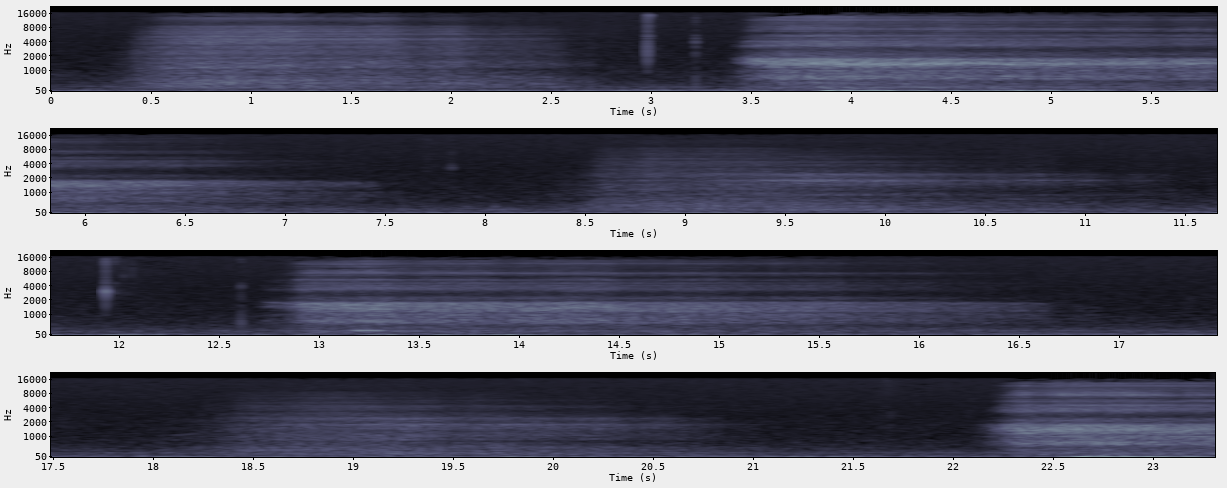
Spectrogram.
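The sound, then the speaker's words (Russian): Slow deep breaths, drawn in through the nose and let out through the mouth, come as quiet airy rushes that rise and fade in a steady cycle, repeated a few times. “Мы начнем с трех глубоких вдохов и выдохов. Вдыхаем через нос, выдыхаем через рот.”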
